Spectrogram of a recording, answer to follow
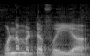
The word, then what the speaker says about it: onomatopoeia: ONOMATOPOEIA, ஒனோமெட்டஃபையா அப்படின்னு சொல்லுவாங்க. ஒனோமெட்டஃபையா ப்ரொனவுன்ஸ்டு ONOMETAPA, onomatopoeia is defined as a word which imitates the natural sound of the things.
